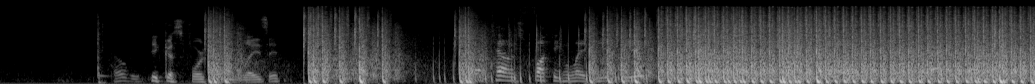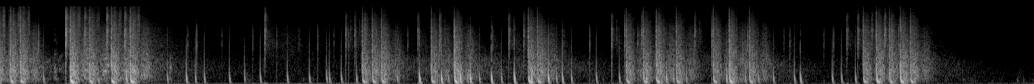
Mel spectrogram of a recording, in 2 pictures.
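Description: Rifles fire in rapid bursts close by.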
